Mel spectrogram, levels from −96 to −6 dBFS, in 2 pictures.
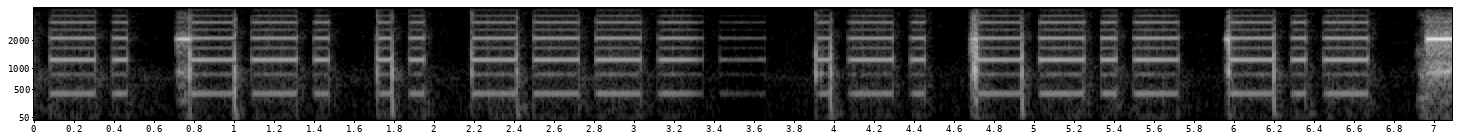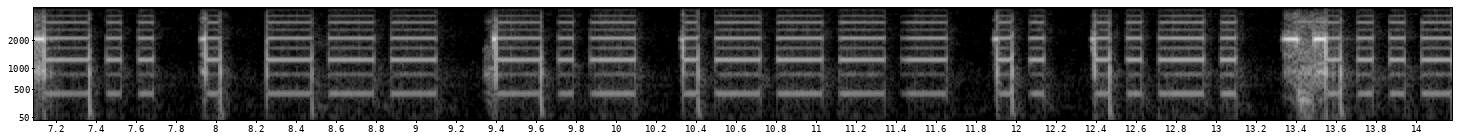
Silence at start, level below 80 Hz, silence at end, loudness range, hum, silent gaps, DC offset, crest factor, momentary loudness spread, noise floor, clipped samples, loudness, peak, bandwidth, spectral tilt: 0.1 s; -82 dBFS; 0 s; 15 LU; none; none; under 0.1%; 22 dB; 21 LU; -65 dBFS; under 0.1%; -28 LUFS; -12 dBFS; 4 kHz; 2.5 dB/octave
